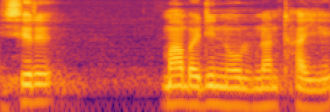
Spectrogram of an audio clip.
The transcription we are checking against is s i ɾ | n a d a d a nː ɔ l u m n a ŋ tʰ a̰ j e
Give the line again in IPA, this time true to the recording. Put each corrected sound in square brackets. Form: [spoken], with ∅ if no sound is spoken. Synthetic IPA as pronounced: s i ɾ | [m] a [b] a d [i] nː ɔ l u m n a [n] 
